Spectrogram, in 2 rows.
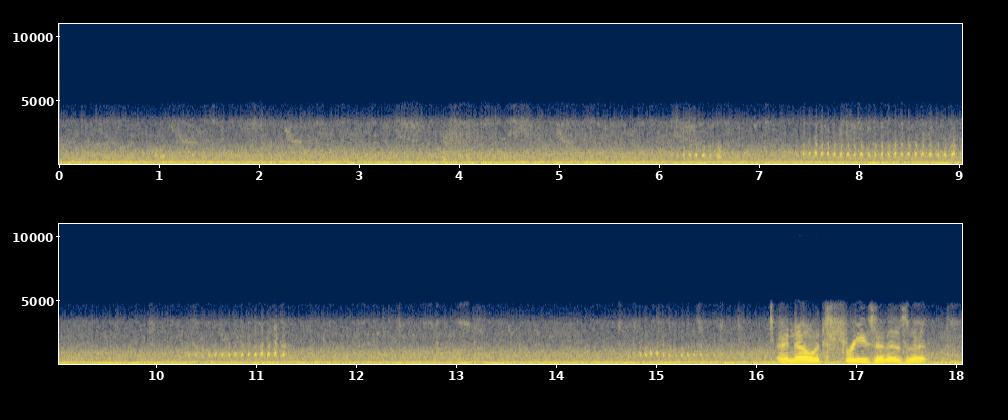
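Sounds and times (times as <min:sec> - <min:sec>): low hum: 0:00.0 - 0:18.0
baby raccoon trilling cries: 0:06.2 - 0:06.7, 0:07.3 - 0:09.1, 0:10.4 - 0:11.4.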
